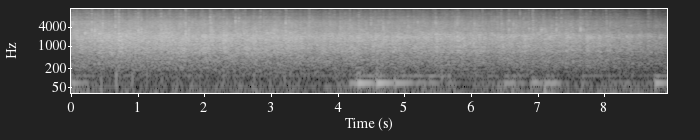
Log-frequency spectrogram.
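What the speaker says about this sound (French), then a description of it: "Applaudissons nos invités d'honneur." Audience at a university graduation ceremony applauding guests of honour, with sustained dense clapping across a hall that stays steady and slowly fades toward the end.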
